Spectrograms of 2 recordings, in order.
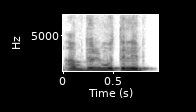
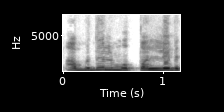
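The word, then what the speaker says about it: عبد المطلب: अब्दुल मुतलिब यह गलत है। ठीक है? प्रोनाउंसिएशन को सही करें। अब्दुल मुत्तलिब था।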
